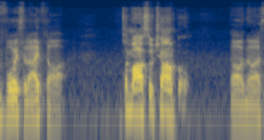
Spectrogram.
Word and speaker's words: Ciampa: shots, but I mean, if it's Ciampa, or Ciampa is actually how you pronounce his name.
